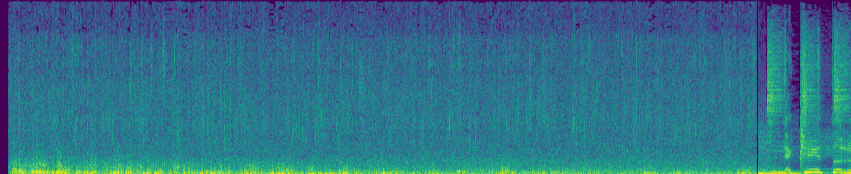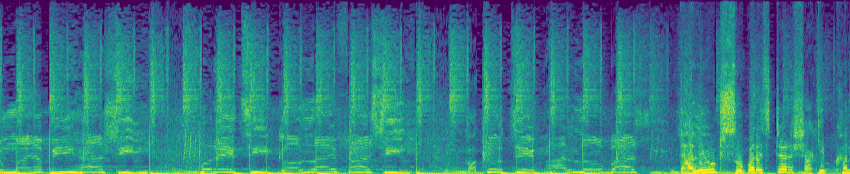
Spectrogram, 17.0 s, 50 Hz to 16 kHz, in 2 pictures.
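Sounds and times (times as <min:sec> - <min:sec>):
thunder rumbling: 0:00.1 - 0:07.7
heavy rain: 0:00.1 - 0:17.0
song playing: 0:07.6 - 0:17.0.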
